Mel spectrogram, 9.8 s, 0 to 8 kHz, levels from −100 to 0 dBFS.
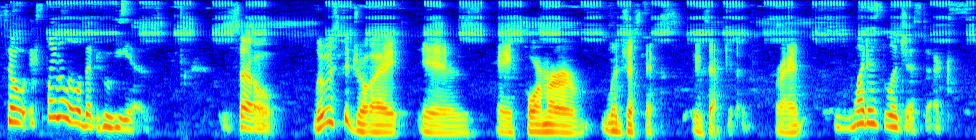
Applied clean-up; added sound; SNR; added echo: classical method log-MMSE.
